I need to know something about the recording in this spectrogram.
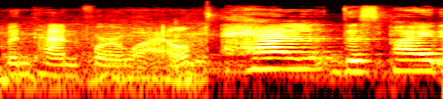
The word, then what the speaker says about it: Hel: I have not been tanned for a while hell despite its name it's it's pronounced with just one else so it's not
